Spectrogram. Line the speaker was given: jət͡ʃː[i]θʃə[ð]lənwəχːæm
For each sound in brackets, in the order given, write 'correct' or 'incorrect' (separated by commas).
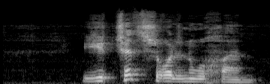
incorrect, incorrect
